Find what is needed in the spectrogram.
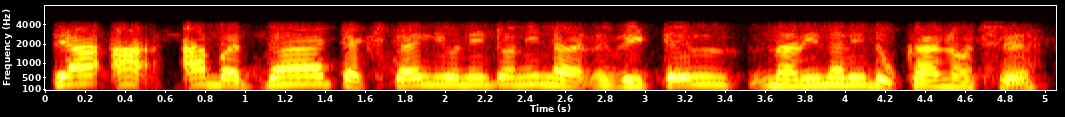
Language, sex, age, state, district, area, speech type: Gujarati, female, 45-60, Gujarat, Surat, urban, conversation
